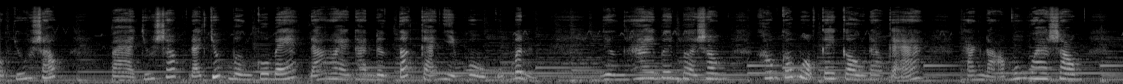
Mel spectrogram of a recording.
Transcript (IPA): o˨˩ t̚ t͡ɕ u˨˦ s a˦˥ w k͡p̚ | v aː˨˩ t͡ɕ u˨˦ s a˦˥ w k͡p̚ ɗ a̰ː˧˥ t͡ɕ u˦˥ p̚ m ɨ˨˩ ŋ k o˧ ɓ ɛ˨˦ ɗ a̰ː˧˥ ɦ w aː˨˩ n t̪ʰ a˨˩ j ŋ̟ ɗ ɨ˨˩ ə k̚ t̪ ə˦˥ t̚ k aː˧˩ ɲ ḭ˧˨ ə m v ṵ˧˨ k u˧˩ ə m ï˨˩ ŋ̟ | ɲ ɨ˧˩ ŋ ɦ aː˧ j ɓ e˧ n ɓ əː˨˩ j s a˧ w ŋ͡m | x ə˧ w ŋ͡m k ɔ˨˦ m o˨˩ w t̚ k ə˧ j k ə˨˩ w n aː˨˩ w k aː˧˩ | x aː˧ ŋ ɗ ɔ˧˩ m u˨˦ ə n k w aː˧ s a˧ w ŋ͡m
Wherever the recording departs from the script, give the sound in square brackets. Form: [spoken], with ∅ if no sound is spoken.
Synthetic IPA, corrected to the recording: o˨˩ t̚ t͡ɕ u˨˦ s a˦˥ w k͡p̚ | v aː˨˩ t͡ɕ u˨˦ s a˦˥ w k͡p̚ ɗ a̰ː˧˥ t͡ɕ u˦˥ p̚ m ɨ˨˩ ŋ k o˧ ɓ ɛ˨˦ ɗ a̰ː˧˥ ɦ w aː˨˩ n t̪ʰ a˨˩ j ŋ̟ ɗ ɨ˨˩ ə k̚ t̪ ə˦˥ t̚ k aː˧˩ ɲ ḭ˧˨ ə m v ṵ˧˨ k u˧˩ ə m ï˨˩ ŋ̟ | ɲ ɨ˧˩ ŋ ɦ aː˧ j ɓ e˧ n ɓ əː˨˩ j s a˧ w ŋ͡m | x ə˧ w ŋ͡m k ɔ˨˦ m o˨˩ [∅] t̚ k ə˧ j k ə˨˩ w n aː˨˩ w k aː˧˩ | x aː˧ ŋ ɗ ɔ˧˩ m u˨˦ ə n k w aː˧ s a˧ w ŋ͡m

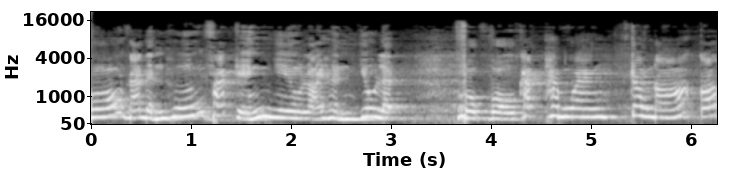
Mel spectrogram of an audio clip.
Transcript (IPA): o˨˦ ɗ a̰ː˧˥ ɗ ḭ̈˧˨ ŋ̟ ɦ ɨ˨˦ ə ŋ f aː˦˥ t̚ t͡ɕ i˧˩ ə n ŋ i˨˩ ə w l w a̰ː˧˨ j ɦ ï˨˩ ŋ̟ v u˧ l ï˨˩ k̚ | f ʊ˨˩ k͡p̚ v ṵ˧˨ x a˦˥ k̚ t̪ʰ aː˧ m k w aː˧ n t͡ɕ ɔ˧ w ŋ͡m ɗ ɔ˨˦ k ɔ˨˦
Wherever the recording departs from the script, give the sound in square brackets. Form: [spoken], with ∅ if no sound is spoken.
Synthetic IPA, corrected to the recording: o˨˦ ɗ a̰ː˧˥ ɗ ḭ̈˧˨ ŋ̟ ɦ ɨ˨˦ ə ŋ f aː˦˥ t̚ t͡ɕ i˧˩ ə n [ɲ] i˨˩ ə w l w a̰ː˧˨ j ɦ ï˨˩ ŋ̟ [z] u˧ l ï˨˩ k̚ | f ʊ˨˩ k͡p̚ v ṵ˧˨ x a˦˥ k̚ t̪ʰ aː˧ m k w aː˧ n t͡ɕ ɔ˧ w ŋ͡m ɗ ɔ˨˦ k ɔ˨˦

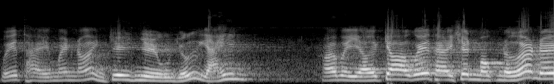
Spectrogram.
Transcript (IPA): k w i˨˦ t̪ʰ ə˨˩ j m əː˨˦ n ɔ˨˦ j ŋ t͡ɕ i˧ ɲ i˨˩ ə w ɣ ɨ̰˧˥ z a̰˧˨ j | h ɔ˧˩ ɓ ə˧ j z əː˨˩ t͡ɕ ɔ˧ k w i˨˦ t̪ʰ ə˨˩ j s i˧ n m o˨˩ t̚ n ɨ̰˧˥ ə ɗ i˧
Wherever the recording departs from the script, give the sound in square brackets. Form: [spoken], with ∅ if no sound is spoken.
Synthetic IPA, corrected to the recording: k w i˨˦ t̪ʰ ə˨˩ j m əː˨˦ n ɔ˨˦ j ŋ t͡ɕ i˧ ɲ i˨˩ ə w [z] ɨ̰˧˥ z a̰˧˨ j | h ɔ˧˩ ɓ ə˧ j z əː˨˩ t͡ɕ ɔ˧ k w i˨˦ t̪ʰ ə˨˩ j s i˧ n m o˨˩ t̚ n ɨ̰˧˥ ə ɗ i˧

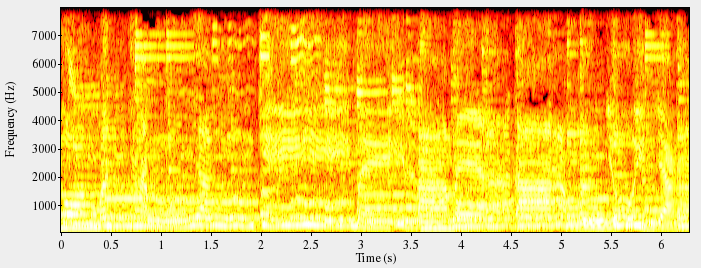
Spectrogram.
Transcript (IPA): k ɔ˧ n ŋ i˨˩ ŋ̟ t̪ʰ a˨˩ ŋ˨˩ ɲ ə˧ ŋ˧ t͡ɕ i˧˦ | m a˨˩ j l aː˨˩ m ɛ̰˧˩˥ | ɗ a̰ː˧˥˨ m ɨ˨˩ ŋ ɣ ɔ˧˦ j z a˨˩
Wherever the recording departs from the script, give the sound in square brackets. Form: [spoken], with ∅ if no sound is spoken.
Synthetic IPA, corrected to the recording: k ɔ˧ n [m] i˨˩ ŋ̟ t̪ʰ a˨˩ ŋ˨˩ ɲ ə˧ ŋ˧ t͡ɕ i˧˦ | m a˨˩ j l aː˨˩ m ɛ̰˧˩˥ | ɗ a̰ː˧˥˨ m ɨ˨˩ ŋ [z] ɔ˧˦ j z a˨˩

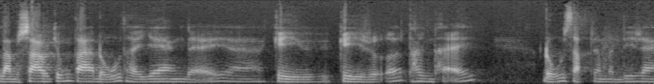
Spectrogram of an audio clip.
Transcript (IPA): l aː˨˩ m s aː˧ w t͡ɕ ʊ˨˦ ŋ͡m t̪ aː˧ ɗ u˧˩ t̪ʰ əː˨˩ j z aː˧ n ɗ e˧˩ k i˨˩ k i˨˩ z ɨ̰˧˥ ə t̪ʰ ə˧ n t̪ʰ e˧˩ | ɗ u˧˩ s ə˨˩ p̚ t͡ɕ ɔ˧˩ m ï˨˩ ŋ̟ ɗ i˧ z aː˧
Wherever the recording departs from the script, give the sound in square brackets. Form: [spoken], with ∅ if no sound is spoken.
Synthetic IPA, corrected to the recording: l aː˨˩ m s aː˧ w t͡ɕ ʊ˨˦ ŋ͡m t̪ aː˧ ɗ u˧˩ t̪ʰ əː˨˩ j z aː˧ n ɗ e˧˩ k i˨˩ k i˨˩ z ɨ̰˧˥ ə t̪ʰ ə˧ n t̪ʰ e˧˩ | ɗ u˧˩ s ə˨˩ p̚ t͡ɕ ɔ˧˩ m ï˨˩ ŋ̟ ɗ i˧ z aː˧

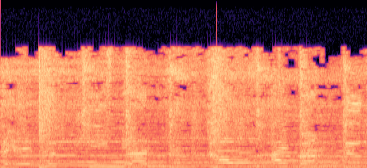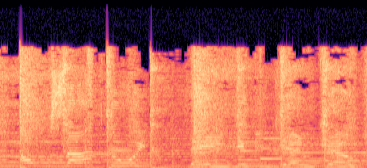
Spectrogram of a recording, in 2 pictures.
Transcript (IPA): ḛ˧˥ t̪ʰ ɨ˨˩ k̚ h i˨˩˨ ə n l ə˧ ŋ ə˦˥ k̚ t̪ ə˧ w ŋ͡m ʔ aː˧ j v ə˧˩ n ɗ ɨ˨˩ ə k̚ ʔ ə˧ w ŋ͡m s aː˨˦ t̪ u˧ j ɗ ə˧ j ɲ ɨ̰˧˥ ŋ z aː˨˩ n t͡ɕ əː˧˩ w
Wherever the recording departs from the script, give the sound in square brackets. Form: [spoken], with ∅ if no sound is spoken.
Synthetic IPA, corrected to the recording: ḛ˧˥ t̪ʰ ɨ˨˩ k̚ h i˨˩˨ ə n l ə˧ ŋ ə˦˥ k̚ [t̪ʰ] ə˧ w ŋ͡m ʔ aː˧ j v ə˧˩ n ɗ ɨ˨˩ ə k̚ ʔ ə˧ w ŋ͡m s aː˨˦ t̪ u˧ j ɗ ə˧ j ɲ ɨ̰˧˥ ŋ z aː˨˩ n t͡ɕ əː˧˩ w

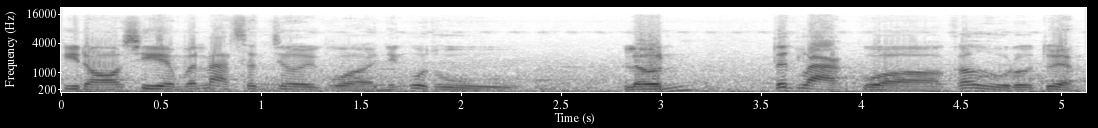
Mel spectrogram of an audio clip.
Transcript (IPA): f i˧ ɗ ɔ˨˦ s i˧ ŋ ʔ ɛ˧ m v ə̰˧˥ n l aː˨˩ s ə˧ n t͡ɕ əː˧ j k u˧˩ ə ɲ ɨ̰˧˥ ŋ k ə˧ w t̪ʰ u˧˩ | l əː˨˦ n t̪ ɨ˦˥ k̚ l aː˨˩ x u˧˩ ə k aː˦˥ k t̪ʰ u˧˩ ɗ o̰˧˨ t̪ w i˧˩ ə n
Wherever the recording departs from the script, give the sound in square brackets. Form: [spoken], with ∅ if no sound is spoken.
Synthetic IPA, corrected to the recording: [x] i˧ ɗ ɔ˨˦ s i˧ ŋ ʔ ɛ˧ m v ə̰˧˥ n l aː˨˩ s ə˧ n t͡ɕ əː˧ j k u˧˩ ə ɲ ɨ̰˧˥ ŋ k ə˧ w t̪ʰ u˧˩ | l əː˨˦ n t̪ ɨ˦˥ k̚ l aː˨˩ [k] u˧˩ ə k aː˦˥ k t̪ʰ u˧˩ ɗ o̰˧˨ t̪ w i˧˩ ə n

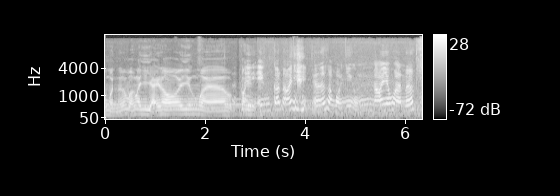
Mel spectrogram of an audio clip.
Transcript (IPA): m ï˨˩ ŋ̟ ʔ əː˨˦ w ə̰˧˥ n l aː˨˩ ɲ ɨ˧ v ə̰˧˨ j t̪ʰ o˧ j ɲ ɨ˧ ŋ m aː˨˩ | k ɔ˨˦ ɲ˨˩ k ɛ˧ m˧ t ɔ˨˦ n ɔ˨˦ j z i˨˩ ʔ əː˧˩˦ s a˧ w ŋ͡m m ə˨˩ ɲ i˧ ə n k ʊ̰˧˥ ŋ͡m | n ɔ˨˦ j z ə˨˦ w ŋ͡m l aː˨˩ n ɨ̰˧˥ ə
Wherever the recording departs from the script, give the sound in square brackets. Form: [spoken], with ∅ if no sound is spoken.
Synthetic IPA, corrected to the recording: m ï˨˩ ŋ̟ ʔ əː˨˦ [v] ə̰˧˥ n l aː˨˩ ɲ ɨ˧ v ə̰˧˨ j t̪ʰ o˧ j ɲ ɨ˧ ŋ m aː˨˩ | k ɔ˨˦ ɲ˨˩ [ʔ] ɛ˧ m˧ [k] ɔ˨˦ n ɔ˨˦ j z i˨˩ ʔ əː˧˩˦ s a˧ w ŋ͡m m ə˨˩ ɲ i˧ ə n k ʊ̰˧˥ ŋ͡m | n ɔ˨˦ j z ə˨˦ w ŋ͡m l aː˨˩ n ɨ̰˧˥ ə

